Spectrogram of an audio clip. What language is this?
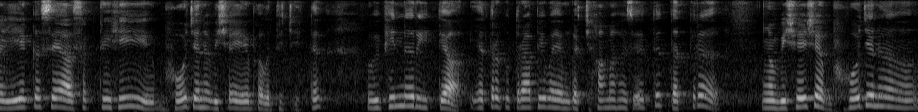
Sanskrit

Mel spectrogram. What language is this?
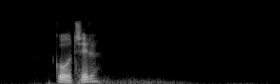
Danish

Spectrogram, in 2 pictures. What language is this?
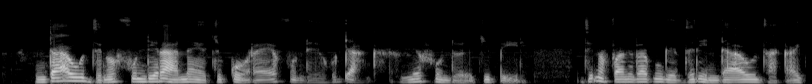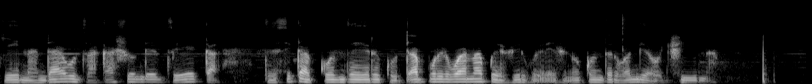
Ndau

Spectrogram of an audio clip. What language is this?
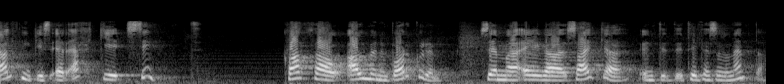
Icelandic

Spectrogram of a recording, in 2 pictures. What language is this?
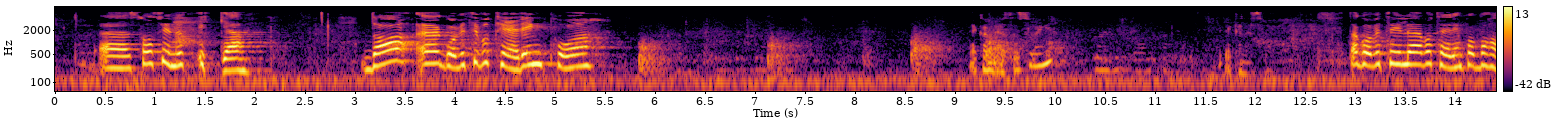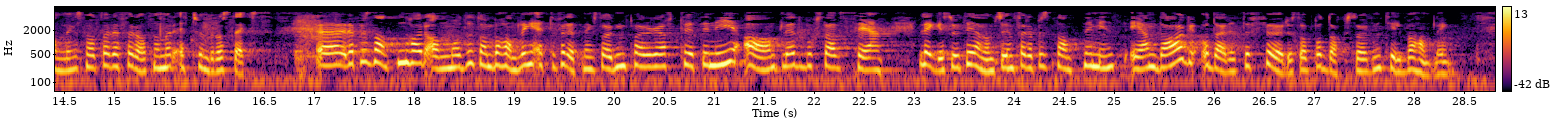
Norwegian Bokmål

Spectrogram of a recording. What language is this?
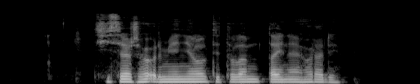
Czech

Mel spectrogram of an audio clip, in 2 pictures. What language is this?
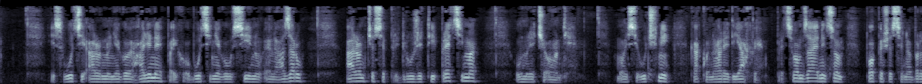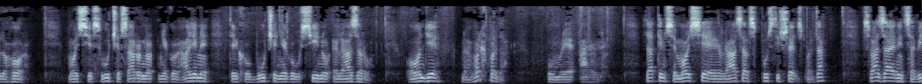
Croatian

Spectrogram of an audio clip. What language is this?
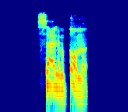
Kabyle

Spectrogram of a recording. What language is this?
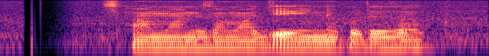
Sinhala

